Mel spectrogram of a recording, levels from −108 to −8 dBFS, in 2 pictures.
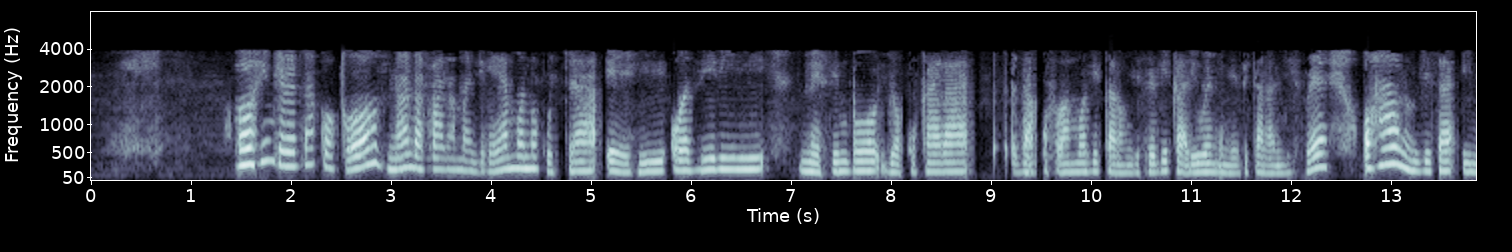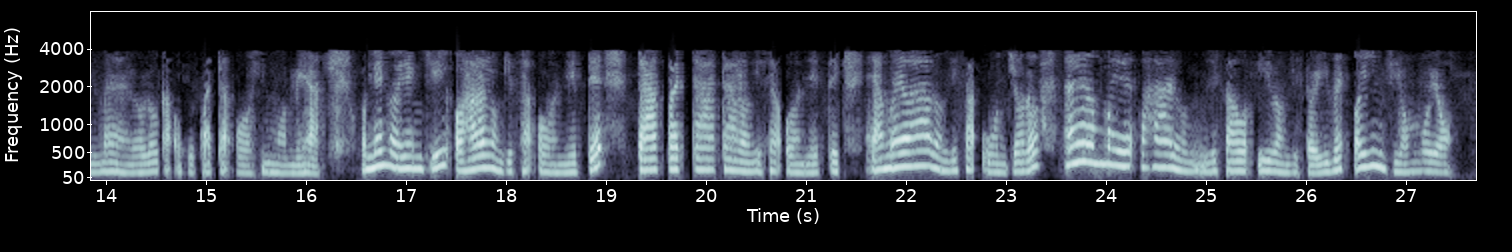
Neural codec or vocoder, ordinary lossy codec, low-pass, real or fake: codec, 16 kHz in and 24 kHz out, 1.1 kbps, FireRedTTS-2 codec; AAC, 16 kbps; 7.2 kHz; fake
